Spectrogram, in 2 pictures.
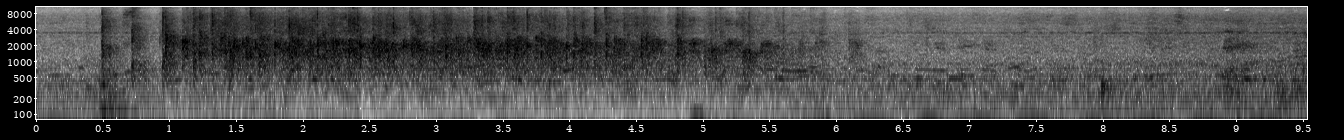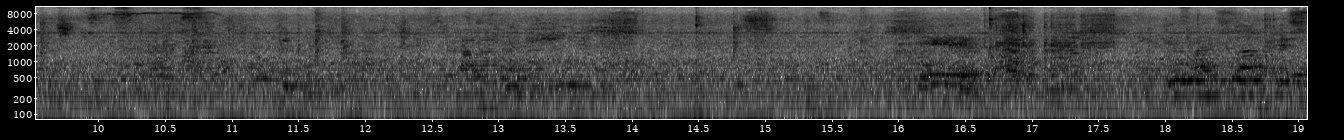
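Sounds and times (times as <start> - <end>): indistinct chatter: 0.0 - 19.0
steady low hum: 0.0 - 19.0.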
